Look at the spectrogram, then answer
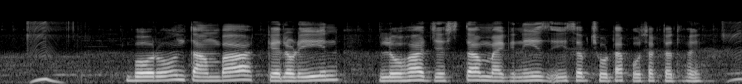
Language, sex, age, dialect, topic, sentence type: Magahi, male, 18-24, Western, agriculture, statement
